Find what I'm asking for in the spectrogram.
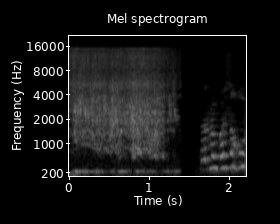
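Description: Tap water pours in a steady, rushing stream into a container for mixing 15 liters of homemade dishwashing liquid, then cuts off abruptly before a voice speaks.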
